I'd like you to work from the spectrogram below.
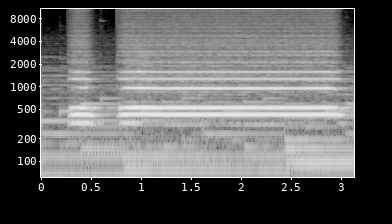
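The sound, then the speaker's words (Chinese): A small mountain train heading up to Alishan sounds its whistle twice: a short toot, then a long sustained multi-tone blast with steady harmonic pitches, over a low rumble of the train running, with no talking. “搭着前往阿里山上的小火车，前往邹族的部落，要去寻找山上的朋友们。”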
